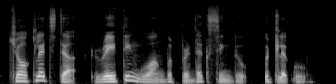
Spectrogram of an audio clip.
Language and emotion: Manipuri, neutral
